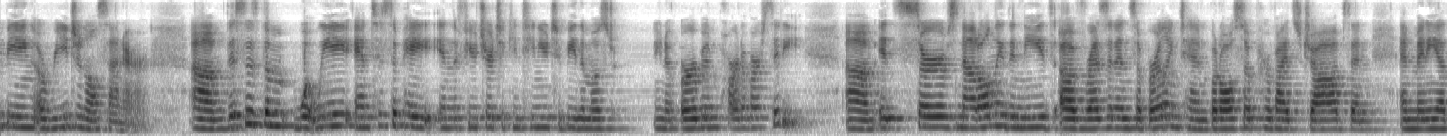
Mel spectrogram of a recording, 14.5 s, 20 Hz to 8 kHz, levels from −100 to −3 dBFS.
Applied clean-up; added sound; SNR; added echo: none; none; none; reverberation time 0.5 s.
